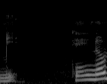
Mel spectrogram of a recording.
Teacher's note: Note que não há explosão alguma. Seguramos os lábios juntos e prolongamos o som.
